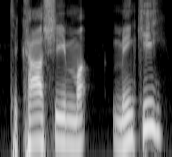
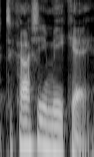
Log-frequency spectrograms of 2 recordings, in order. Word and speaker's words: Takashi Miike: Takashi Miike? Halfway there. Takashi Miike. That's how you pronounce it.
